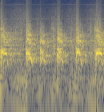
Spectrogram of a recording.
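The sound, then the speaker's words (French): A dog barks at a field mouse, giving a quick run of several sharp, fairly loud barks spaced roughly a quarter to half a second apart, with no talk over them. “Billy vit un mulot et se mit à aboyer.”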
